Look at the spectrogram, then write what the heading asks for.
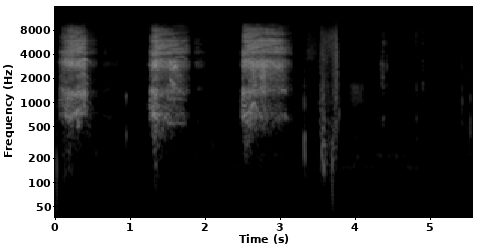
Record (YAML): exhalation_length: 5.6 s
exhalation_amplitude: 9240
exhalation_signal_mean_std_ratio: 0.46
survey_phase: beta (2021-08-13 to 2022-03-07)
age: 65+
gender: Female
wearing_mask: 'No'
symptom_none: true
smoker_status: Ex-smoker
respiratory_condition_asthma: false
respiratory_condition_other: false
recruitment_source: REACT
submission_delay: 2 days
covid_test_result: Negative
covid_test_method: RT-qPCR
influenza_a_test_result: Negative
influenza_b_test_result: Negative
